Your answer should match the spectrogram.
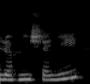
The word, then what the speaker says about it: Chaillet: Alors, Laurie Chaillet, si je prononce bien votre nom de famille, j'espère, vous avez la parole. Oui, mon nom est bel et bien Laurie Chaillet.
